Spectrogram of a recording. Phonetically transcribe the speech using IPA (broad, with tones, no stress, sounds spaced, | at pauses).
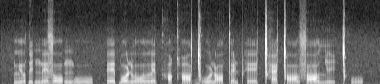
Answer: lʲ o˩˧ ɗ i˨˩ ŋ͡m e˩˧ z oː˧˥˧ ŋ͡m uː˧˥˧ | e˧˥˧ ɓ oː˧˥˧ ɳ l oː˩˧ lː e˨˩ t̪ʰ ɒ˨˩ qʰ ɒː˨˩ ɡ͡ǀ uː˧˥˧ ɳ ɒː˩˧ t̪ e˨˩ ɳ pʰ eː˩˧ ǀʰ æ˨˩ ǀ ɒː˩˧ lˠ s ɒː˧˥˧ lˠ ʎ iː˨˩ ǀʰ u˩˧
